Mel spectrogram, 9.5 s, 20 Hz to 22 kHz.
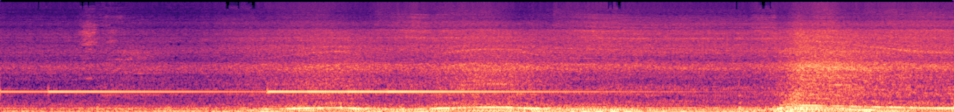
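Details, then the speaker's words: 2015 GMC Acadia 3.6 L, after adding about 2 quarts of oil to a bone-dry engine and clearing codes P018C, P0193, P0201, P0203, P0452: fires right up, smooth idle, revs cleanly with no misfire; no codes return. "And she will rev."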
